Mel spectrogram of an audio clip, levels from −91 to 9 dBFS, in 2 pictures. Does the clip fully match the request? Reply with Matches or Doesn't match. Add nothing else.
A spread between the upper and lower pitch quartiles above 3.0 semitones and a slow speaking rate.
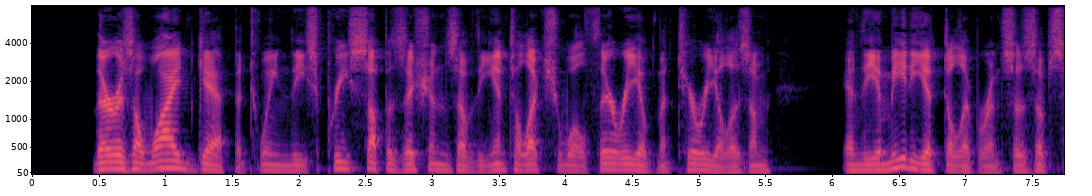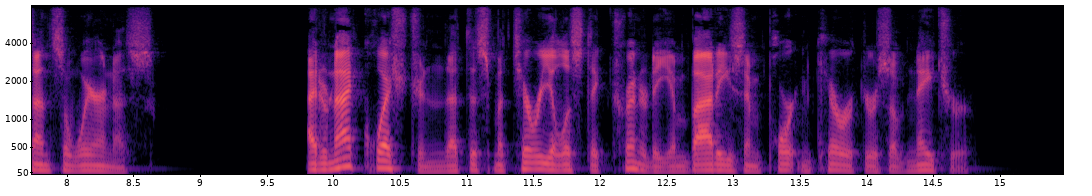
Matches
